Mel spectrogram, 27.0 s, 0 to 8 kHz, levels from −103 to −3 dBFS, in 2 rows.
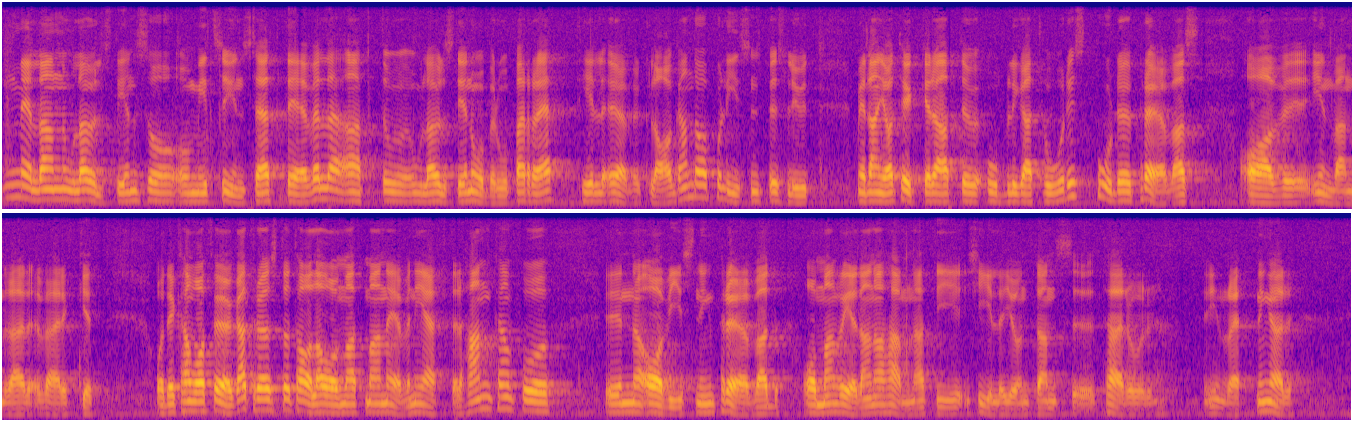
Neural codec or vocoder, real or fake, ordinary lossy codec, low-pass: none; real; none; 7.2 kHz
